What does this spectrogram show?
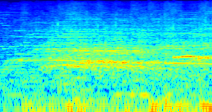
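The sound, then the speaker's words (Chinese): A studio audience of a hundred people on the TV show 家庭公开课 (Family Open Class) bursts into loud, steady applause mixed with cheering as they are welcomed, a dense wash of clapping and voices sustained for about two seconds with no speech over it. “欢迎现场一百位热情的观众，欢迎你们！”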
